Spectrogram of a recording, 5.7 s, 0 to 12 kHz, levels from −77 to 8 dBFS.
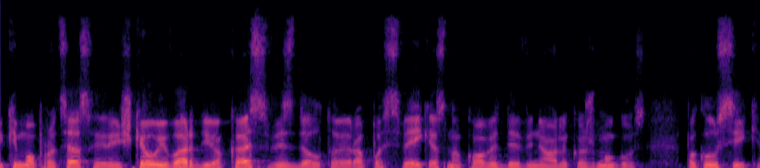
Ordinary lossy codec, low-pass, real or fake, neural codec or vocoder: Opus, 32 kbps; 10.8 kHz; fake; vocoder, 48 kHz, 128 mel bands, Vocos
